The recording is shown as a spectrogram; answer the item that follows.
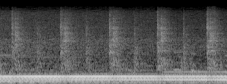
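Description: Instrumental rock band playing live: a sustained chord on bass and guitar rings steadily under drum-kit cymbal strokes about twice a second.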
